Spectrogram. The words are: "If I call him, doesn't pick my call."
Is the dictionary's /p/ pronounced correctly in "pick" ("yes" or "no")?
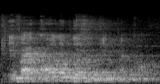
no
